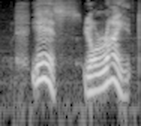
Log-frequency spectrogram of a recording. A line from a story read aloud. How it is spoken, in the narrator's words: exclaimed Fritz, his face brightening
